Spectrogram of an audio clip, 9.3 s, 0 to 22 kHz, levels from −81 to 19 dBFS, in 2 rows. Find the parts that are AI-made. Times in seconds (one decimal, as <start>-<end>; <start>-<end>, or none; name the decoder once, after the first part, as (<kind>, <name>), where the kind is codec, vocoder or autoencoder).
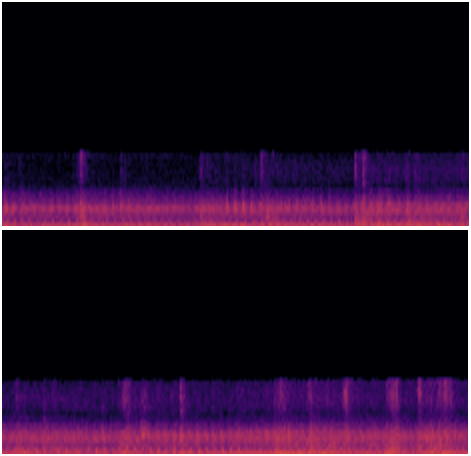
0.0-2.2 (vocoder, Vocos); 4.1-9.3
